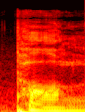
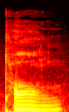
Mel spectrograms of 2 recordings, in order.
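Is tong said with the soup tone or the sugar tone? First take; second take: sugar tone; soup tone. First: The word carries the slightly shifted 'sugar' tone. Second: The word carries the tone of 'soup'. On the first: The word means sugar. "warp it a little bit, it becomes tong. Tong, and then it becomes sugar" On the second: The word means soup. "soup is tong"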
